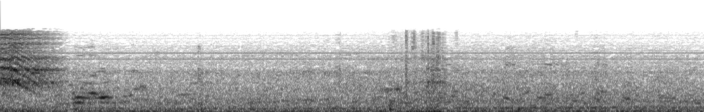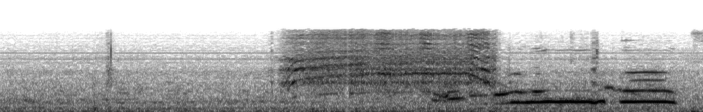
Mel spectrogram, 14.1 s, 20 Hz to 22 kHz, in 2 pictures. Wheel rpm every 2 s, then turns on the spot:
70, 0, 0, 0, 40, 120, 0.
none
